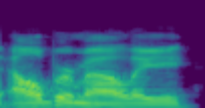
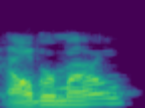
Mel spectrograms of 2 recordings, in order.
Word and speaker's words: Albemarle: saying is beside you and Albert Mali am I pronouncing that right Albemarle yes they're on the adjacent to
